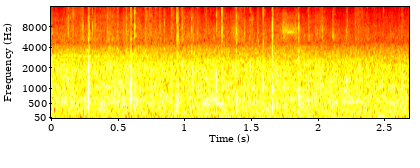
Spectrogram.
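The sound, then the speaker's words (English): A large football crowd murmurs before a penalty shootout in a steady, dense wash of noise, with scattered claps popping out irregularly throughout. “Our murmur is trepidation.”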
